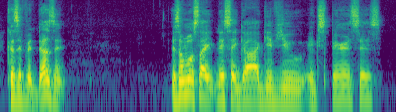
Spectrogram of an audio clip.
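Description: A man's dark, mellow voice with an American accent, at a fairly quick pace and with ordinary pitch variation, on a very clean recording with a silent background. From US South, Pensacola, Florida. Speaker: motivational speaker and fitness coach. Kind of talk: interview conversation.

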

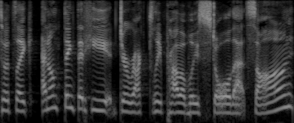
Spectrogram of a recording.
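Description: A woman's plain, everyday voice, medium in pitch, with ordinary pitch variation and a moderate pace. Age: 30s. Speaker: comedian. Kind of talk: casual chat. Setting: video call.

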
